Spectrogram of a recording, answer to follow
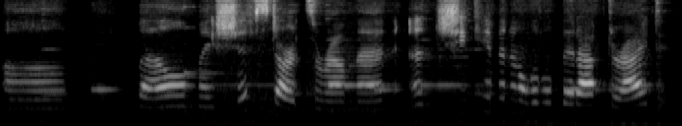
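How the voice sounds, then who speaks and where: Very bright, high-voiced young shop girl. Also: animated, moderate pace, soft background music, low-quality recording. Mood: casual, thoughtful. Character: friendly young shop girl, aspiring singer, easygoing. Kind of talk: visual novel voice acting.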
